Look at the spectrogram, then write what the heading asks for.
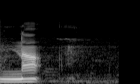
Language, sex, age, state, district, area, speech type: Sanskrit, male, 18-30, Odisha, Bargarh, rural, read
